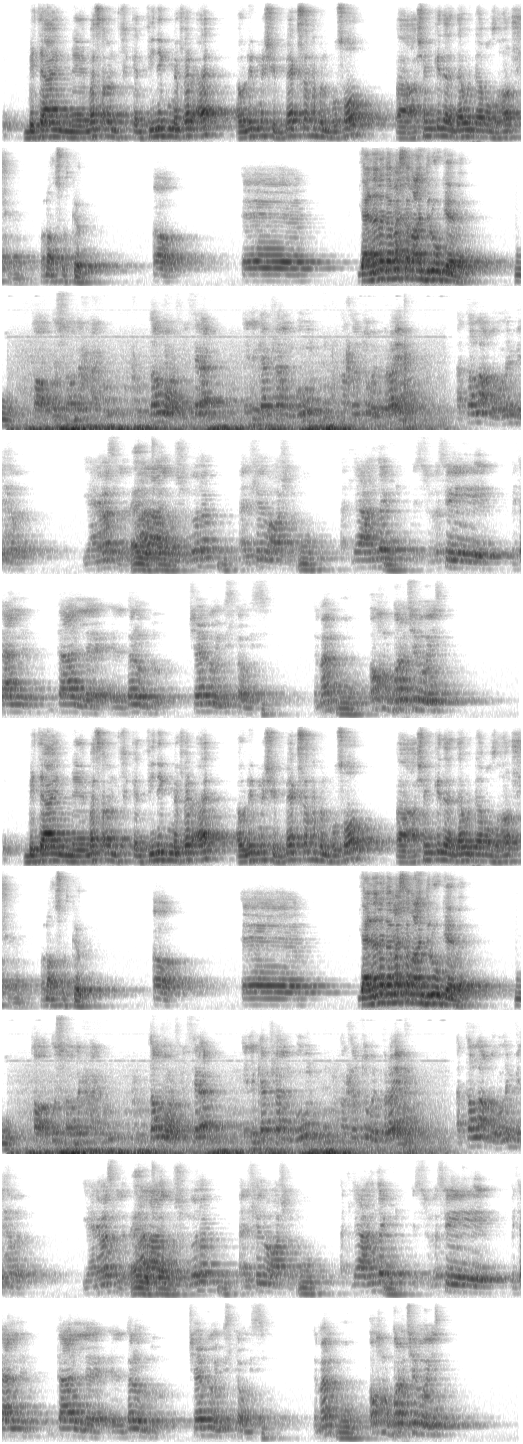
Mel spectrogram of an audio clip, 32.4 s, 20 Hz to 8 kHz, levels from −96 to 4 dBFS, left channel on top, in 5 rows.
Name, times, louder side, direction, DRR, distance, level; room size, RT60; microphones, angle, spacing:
voice 1, 0.3-2.6 2.9-4.5 4.9-7.5 10.9-12.3 12.9-13.1 21.1-21.6 23.2-23.3 24.3-24.4 30.2-30.3, right 1 dB, 5° left, 4 dB, 0.3 m, -24 dB
voice 2, 9.5-10.2 11.3-11.7 13.3-14.2 14.8-15.6 16.0-16.9 17.2-18.0 18.8-19.7 20.5-22.0 22.4-23.0 23.8-24.3 24.7-25.5 25.9-26.3 26.6-27.9 28.3-29.1 29.8-30.1 30.5-31.4, equal, 40° right, -3 dB, 1.0 m, -32 dB
sound 1, 13.0-18.5, equal, 80° left, 0.8 m, -27 dB
4.7 x 3.4 x 3.1 m, 0.91 s
head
